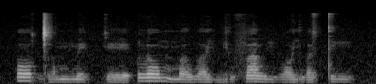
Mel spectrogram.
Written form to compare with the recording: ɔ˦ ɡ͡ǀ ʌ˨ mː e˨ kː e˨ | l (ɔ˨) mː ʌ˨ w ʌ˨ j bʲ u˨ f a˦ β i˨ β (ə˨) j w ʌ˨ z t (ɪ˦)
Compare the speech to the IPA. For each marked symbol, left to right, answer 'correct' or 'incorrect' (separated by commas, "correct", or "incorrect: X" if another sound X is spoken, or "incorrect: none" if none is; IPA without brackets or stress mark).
incorrect: ɔ˦, incorrect: ɔ˨, incorrect: i˦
